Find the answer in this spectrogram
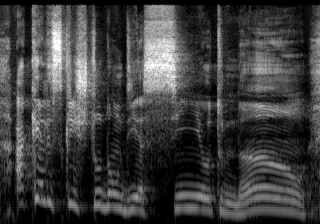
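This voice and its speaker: Animated and lively in intonation, a man with a high pitch talks at a fairly quick pace, with audible echo in the room. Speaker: exam prep teacher. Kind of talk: online lecture. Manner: fast.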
